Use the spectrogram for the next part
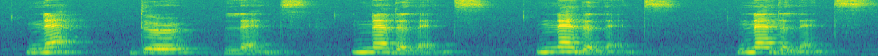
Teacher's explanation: There are 3 syllables and the stress is on the first one.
